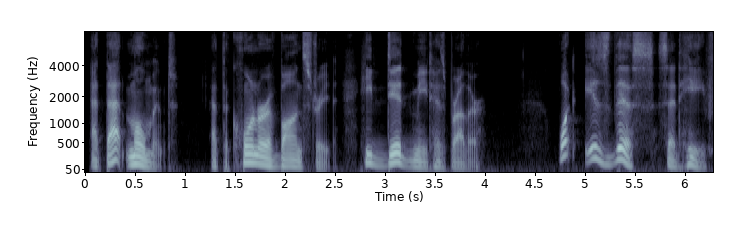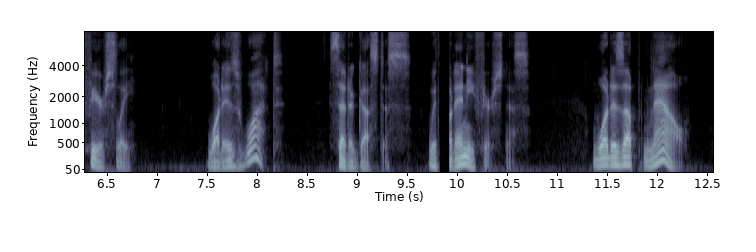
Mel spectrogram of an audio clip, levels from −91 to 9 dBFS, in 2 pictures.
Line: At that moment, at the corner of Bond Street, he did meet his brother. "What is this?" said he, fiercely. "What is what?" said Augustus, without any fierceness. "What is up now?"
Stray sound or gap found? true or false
true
